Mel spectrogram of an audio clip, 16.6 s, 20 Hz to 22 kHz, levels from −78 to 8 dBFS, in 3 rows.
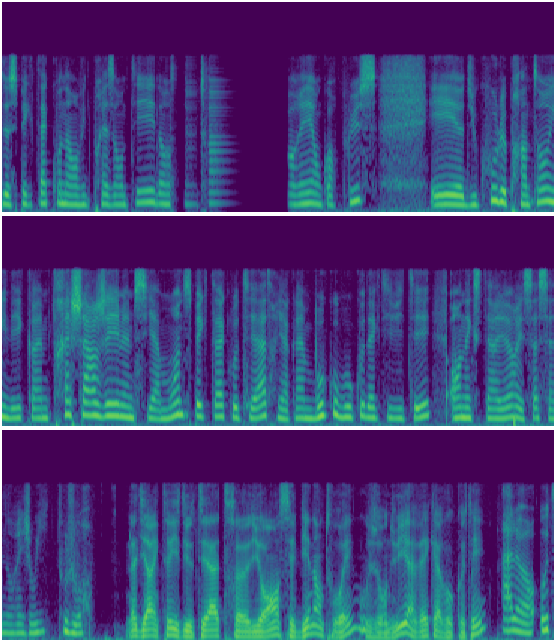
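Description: From 1.64 to 2.08 s the sound turns choppy, breaking up four times in quick succession, with the longest break about 116 ms. This is repeated packet loss with a robotic sound: audio packets failed to arrive again and again, and each hole was bridged by stretching the last sound received. Across this span roughly 60% of what is heard is that patched-in continuation rather than the actual signal.

Straight after, from 2.08 to 2.88 s, the last sound smears on as a fading buzz or hiss and then gives way to near silence lasting about 460 ms before the audio resumes further along, with roughly 780 ms of material gone. This is most likely a long network dropout: nothing reached the receiver for that stretch, so the gap was first covered by continuing the previous sound and then simply left empty. Throughout, the G.722 call codec limits the audio to nothing above 8 kHz.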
